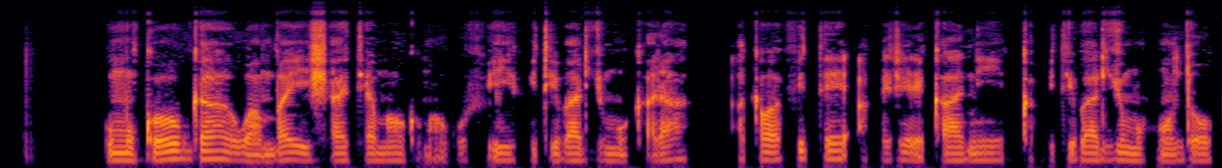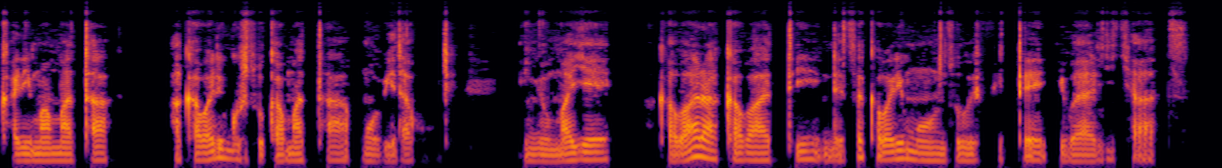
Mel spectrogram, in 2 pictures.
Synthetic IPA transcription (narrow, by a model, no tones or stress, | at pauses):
umuko̞ːbɡawaːmbajeiʃaːtijamahokama̰ɡufifitiβaɾɟumukʰa̰ɾaː | kaβafite̞akaʒe̞ɾe̞̰kʰaːndikḁfitiβaɾɟumuhoːndo̞kʰaɾimamatʰaː | kʰaβaɾiɡusukamatʰamuβḭɾahuɾe | iɲumaje̞ | akʰa̰βaɾakaβaːtʰinde̞̰t͡seakaβaɾimuːnzuifitʰe̞̰iβaɾaɾjica̰ːt͡si̥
